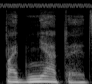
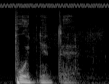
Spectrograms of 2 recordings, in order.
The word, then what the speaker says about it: поднятое: Так вот, глагол «поднять» относится к числу как раз тех глаголов, в формах которых, в том числе и в причастных формах которых, этот процесс уже произошел. Поэтому, конечно же, поднятая целина исключено категорически. Правильное ударение – поднятое.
